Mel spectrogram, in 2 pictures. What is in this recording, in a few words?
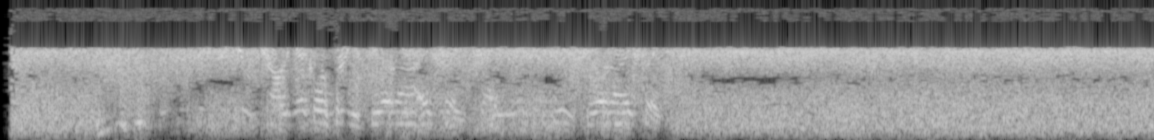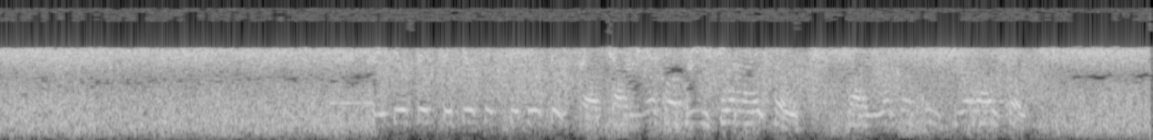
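6m single sideband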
